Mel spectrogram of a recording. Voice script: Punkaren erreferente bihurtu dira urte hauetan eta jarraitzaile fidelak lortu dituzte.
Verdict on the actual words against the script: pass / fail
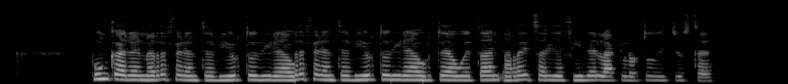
fail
